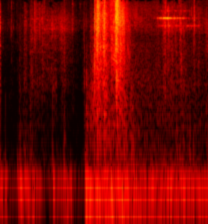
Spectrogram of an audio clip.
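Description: A gun fires a short burst at close range.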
